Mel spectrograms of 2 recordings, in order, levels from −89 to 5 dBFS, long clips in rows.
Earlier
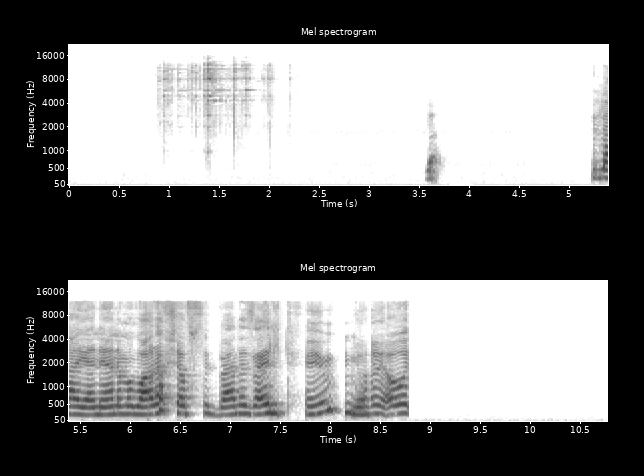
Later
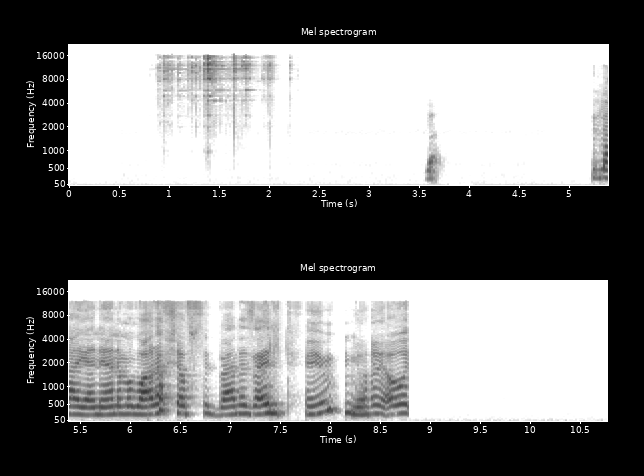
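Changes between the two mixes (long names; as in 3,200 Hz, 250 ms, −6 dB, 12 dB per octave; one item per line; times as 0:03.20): background: remove band-pass filter 130–7,100 Hz
master: remove low-pass filter 10,000 Hz 12 dB per octave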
